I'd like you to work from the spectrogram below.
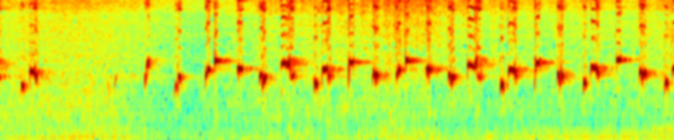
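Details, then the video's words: Sooty-headed bulbul song used to stimulate other bulbuls to sing: quick run of bright whistled notes, each with a sharp click, repeated about every quarter second, with a faint low hum beneath. "CEPAT MERANGSANG TRUCUK MALES BUNYI"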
